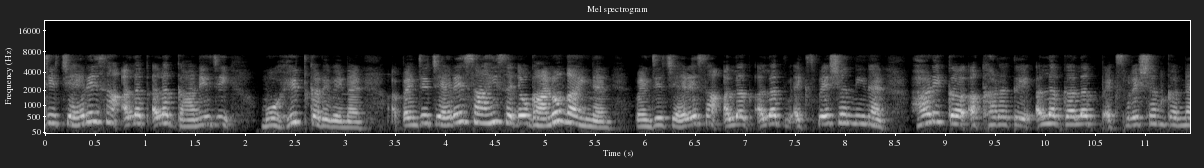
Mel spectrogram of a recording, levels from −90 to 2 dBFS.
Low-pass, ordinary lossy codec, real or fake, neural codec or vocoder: 7.2 kHz; Opus, 64 kbps; real; none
